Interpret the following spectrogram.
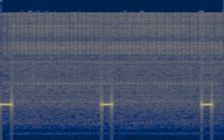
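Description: Film-leader countdown sound effect: a short high beep once a second, three in all, over a steady hiss.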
